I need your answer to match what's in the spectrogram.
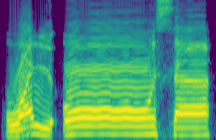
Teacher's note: After the noon sakin, the next letter is sa, which is one of from 15 ikhfa letters. So we make ikhfa sound, we hide the sound of noon here. Wal o sa. Sa we long due to standing fatha on it, because standing fatha is equal to alif madda.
